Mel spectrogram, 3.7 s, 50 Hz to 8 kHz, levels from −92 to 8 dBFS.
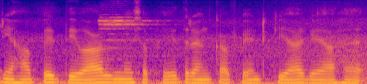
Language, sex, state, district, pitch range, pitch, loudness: Hindi, male, Jharkhand, Deoghar, 110-115 Hz, 110 Hz, -14 LUFS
